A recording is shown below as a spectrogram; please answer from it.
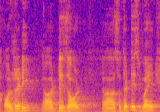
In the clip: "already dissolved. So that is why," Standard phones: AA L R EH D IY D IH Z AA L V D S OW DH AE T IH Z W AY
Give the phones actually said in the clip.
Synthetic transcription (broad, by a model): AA L R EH D IY D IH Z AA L D S OW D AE T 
